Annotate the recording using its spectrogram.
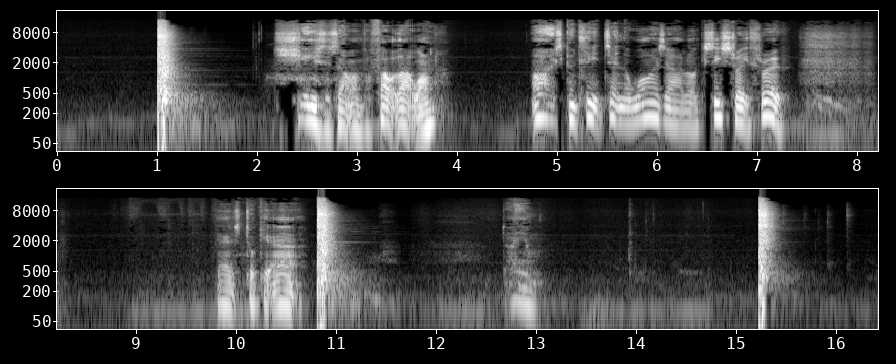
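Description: Sharp electric sparks crack and snap loudly, a few times.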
